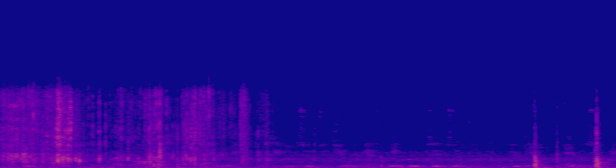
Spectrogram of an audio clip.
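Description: Hands tear open a foil card pack with a crinkle.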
